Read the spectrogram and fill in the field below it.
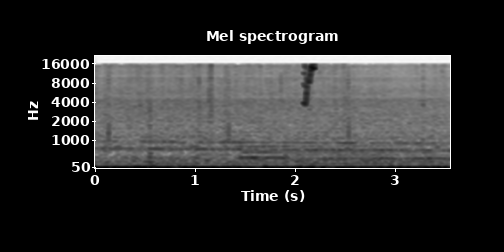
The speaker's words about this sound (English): driving in the rain sucks. Especially because my front two tires are like completely bald.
